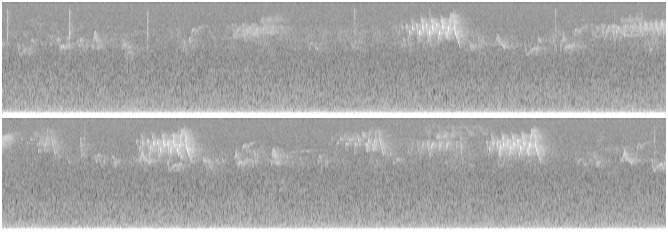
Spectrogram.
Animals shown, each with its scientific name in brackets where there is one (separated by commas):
Black-and-white Warbler (Mniotilta varia), Eastern Chipmunk (Tamias striatus), Scarlet Tanager (Piranga olivacea), Red-eyed Vireo (Vireo olivaceus), Chestnut-sided Warbler (Setophaga pensylvanica), Eastern Wood-Pewee (Contopus virens), Black-throated Blue Warbler (Setophaga caerulescens)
